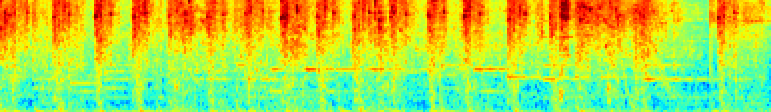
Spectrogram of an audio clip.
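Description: Rapid, steady automatic gunfire from a Fortnite Zero Build match runs continuously at moderate loudness, dense and unbroken for several seconds with no talking over it.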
